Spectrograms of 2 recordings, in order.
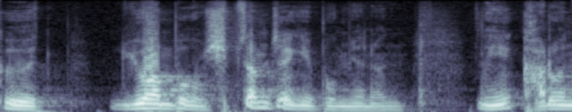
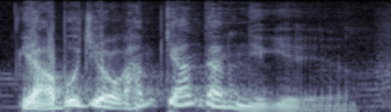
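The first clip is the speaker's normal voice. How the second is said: normal talking voice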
